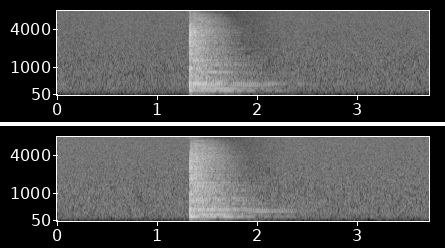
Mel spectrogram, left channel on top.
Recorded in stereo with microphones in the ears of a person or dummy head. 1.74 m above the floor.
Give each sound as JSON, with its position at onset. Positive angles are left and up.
{"t": 1.3, "sound": "a snare drum", "side_deg": 30, "distance_m": 3.0}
